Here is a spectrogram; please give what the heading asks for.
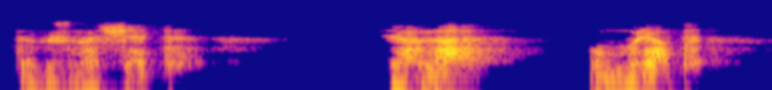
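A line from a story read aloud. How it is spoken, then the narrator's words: Groaning. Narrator (Russian): застонал Герман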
